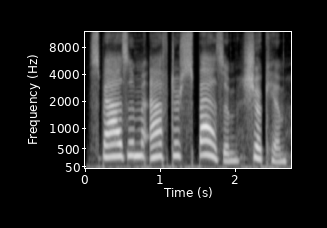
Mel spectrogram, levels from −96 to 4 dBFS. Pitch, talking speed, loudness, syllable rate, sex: 270 Hz, 110 wpm, -15 LUFS, 2.3 syllables/s, female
